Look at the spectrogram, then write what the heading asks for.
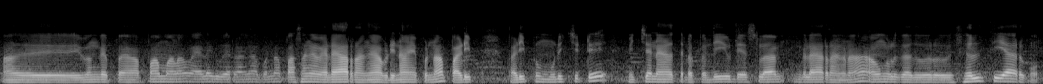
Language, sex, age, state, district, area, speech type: Tamil, male, 30-45, Tamil Nadu, Tiruvarur, rural, spontaneous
